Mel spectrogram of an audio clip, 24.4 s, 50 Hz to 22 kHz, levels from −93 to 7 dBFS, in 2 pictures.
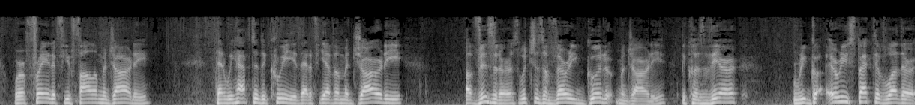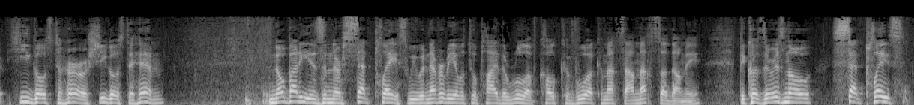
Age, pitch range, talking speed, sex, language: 40-59, 135-190 Hz, 155 wpm, male, English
